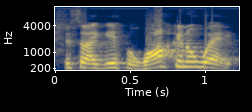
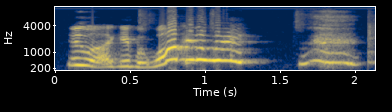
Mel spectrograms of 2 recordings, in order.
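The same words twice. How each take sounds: First: Said in the usual way. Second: Sing-song higher echo of the line just said; mock high voice. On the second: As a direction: repeat the line much higher, in a put-on voice. Repeats the line in a voice.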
